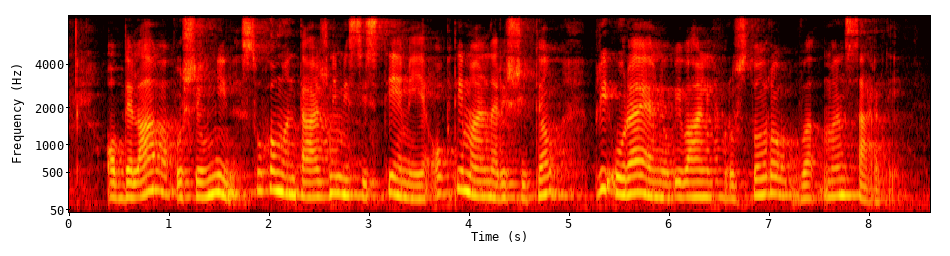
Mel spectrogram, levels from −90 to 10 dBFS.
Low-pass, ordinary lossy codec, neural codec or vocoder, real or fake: none; none; codec, 16 kHz, 8 kbps, FreqCodec, larger model; fake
